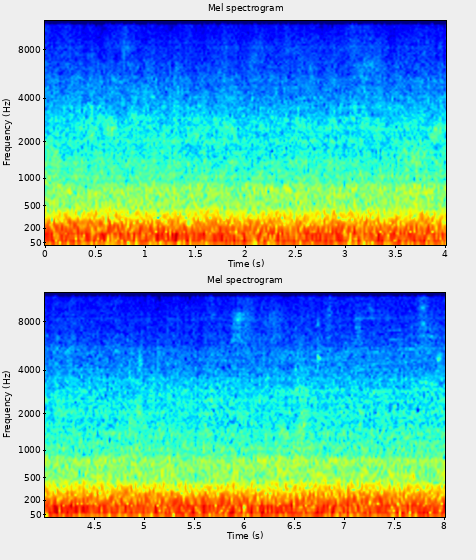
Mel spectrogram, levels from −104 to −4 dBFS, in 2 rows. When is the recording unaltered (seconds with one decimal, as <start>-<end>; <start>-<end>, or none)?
4.3-4.7; 5.6-6.0; 6.6-8.0

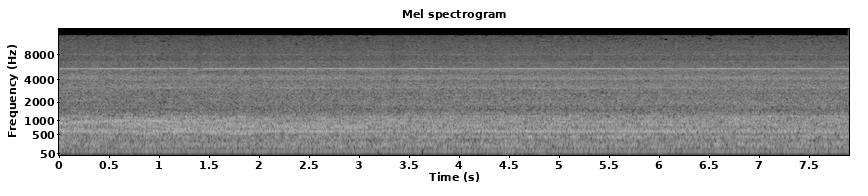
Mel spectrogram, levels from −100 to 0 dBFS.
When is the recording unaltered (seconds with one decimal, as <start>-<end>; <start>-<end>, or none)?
0.0-7.9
